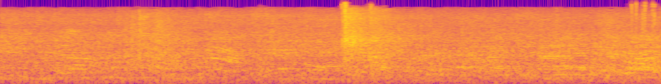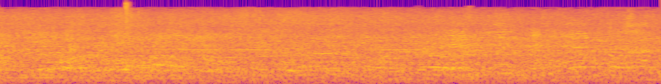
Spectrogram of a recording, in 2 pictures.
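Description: Many voices chatter in a busy, echoing space.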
